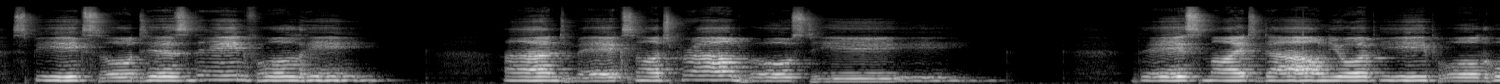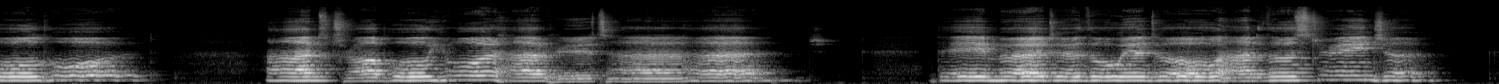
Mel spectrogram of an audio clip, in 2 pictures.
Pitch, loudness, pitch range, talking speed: 180 Hz, -16 LUFS, 165-185 Hz, 50 wpm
